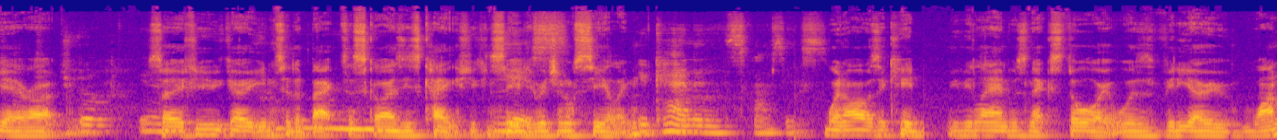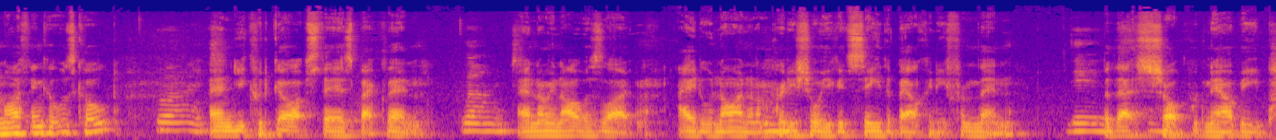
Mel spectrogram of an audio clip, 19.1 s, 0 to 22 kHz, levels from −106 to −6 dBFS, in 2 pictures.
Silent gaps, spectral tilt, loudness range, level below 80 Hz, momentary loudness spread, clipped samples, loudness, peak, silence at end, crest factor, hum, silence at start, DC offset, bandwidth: none; -5 dB/octave; 3 LU; -52 dBFS; 10 LU; under 0.1%; -26 LUFS; -8 dBFS; 0 s; 16 dB; none; 0 s; under 0.1%; 19 kHz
